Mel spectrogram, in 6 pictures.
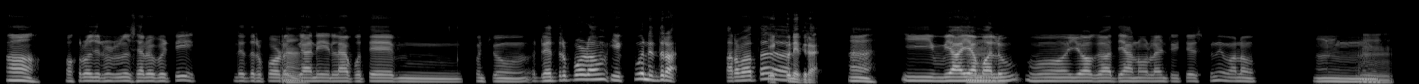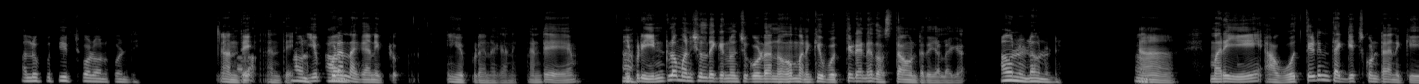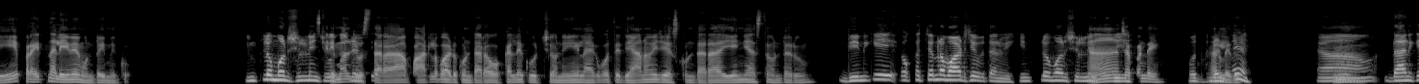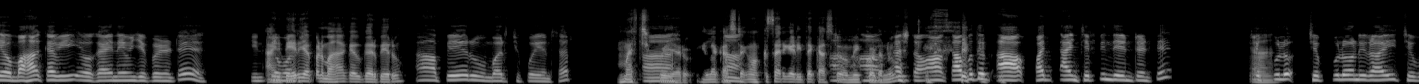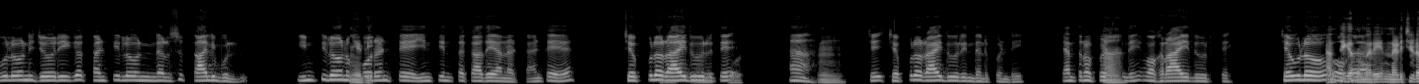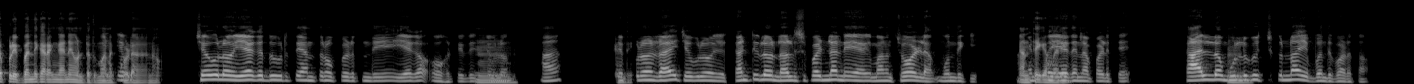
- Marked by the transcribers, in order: other background noise; tapping; laugh
- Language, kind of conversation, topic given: Telugu, podcast, ఒక కష్టమైన రోజు తర్వాత నువ్వు రిలాక్స్ అవడానికి ఏం చేస్తావు?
